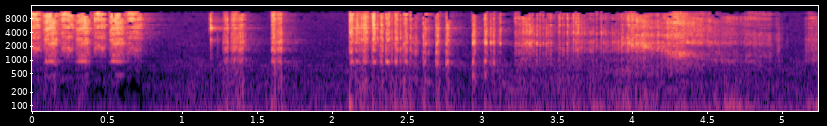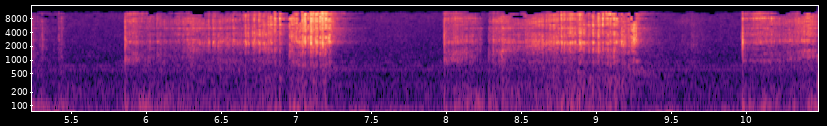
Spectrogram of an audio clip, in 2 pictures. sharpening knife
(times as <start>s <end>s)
0.0s 1.4s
